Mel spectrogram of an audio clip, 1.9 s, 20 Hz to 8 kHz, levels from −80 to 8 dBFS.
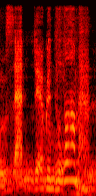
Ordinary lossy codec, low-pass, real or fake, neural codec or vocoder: none; 7.2 kHz; fake; codec, 16 kHz, 0.5 kbps, X-Codec, HuBERT features, trained on LibriSpeech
